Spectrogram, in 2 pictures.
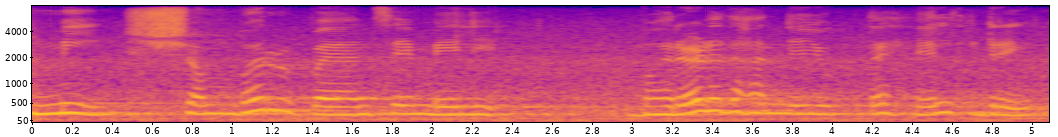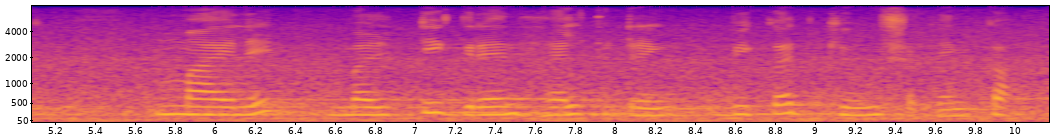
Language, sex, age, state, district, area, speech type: Marathi, female, 45-60, Maharashtra, Mumbai Suburban, urban, read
